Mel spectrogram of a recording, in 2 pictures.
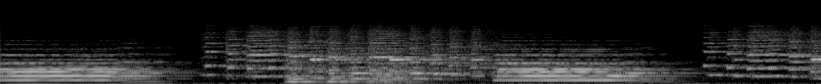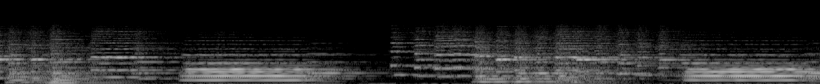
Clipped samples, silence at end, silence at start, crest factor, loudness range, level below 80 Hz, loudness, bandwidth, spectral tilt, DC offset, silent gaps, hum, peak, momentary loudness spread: under 0.1%; 0 s; 0 s; 14 dB; 4 LU; -52 dBFS; -27 LUFS; 9 kHz; -7 dB/octave; under 0.1%; none; none; -12 dBFS; 14 LU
